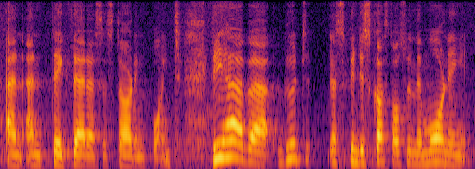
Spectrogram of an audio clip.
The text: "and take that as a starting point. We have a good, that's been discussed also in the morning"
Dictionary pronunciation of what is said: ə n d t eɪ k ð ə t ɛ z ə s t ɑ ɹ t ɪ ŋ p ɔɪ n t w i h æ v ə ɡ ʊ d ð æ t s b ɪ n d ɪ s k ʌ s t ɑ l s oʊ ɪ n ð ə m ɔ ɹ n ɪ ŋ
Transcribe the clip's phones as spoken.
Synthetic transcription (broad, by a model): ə n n t eɪ k ð ə t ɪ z ə s t ɑ ɹ t ɪ ŋ p ɔɪ n t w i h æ v ə ɡ ʊ d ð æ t s b ɪ n d ɪ s k ʌ s t ɑ l s oʊ ɪ n ð ə m ɔ ɹ n ɪ ŋ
